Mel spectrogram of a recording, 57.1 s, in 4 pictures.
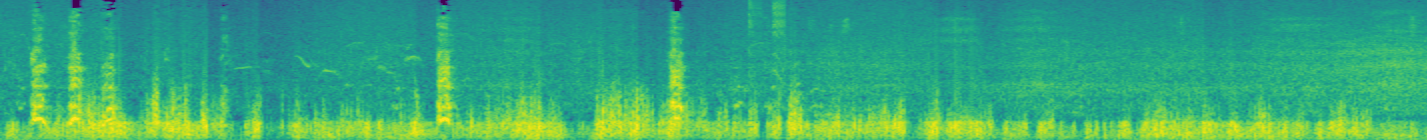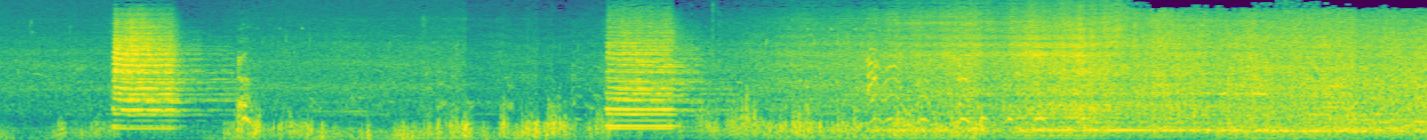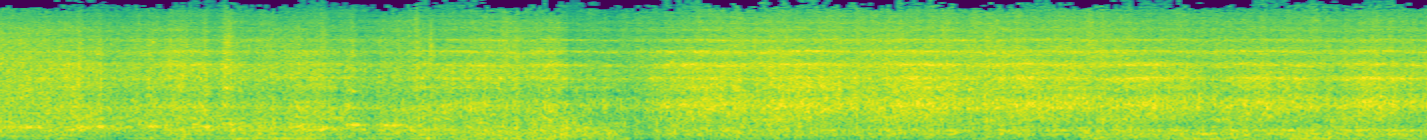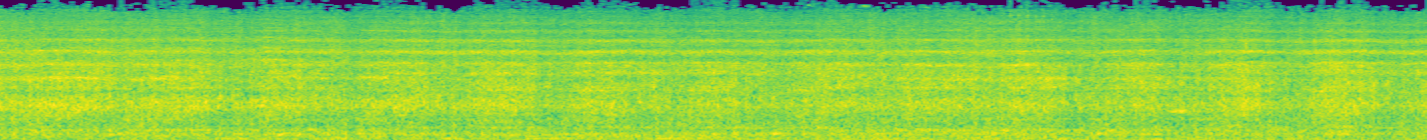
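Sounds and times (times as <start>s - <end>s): diesel locomotive engine drone: 0.0s - 57.0s
wagons rolling on rails: 22.3s - 57.0s.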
